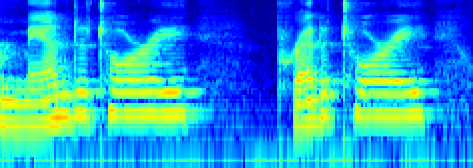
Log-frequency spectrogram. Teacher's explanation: So I'm not sure if the British has a different syllable stress, but what you're probably noticing there is that even in American English, for mandatory, predatory, we actually say the T the way the British will. So we use a true T here. It doesn't get flapped. And that's because in all of these words, predatory, there's secondary stress on the tor syllable.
